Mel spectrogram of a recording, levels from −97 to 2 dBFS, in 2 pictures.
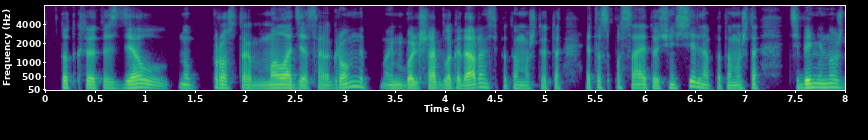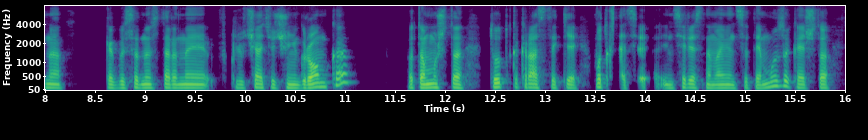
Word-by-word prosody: тот, 120 Hz, -, 0 dB
кто 115 Hz, -, -1 dB
это 110 Hz, 0 st, 0 dB
сделал, 115 Hz, -1 st, +1 dB
ну 115 Hz, -3 st, -4 dB
просто 110 Hz, -3 st, 0 dB
молодец 105 Hz, 0 st, +2 dB
огромный, 115 Hz, -, 0 dB, 0.2 s
м, -, -, -6 dB
ему 105 Hz, 0 st, -2 dB
большая 105 Hz, -1 st, +3 dB
благодарность, 115 Hz, +5 st, +2 dB
потому 100 Hz, 0 st, -5 dB
что -, -, -7 dB
это -, -, -7 dB, 0.2 s
это -, -, -3 dB
спасает 115 Hz, -1 st, -2 dB
очень 110 Hz, +1 st, -2 dB
сильно. 140 Hz, -1 st, +1 dB
Потому 100 Hz, +2 st, -4 dB
что 105 Hz, -, -4 dB, 0.3 s
тебе 125 Hz, +2 st, +5 dB
не 135 Hz, -, +1 dB
нужно 125 Hz, -3 st, 0 dB, 0.4 s
как 115 Hz, -2 st, 0 dB
бы, 115 Hz, -, 0 dB
с 115 Hz, -, -2 dB
одной 120 Hz, 0 st, +2 dB
стороны, 120 Hz, -1 st, +2 dB
включать 120 Hz, +2 st, -2 dB
очень 115 Hz, 0 st, 0 dB
громко. 150 Hz, -, +4 dB, 0.6 s
Потому 125 Hz, +2 st, +4 dB
что 125 Hz, -2 st, +2 dB, 0.2 s
тут 140 Hz, +1 st, +3 dB
как -, -, -6 dB
раз-таки -, -, +1 dB, 0.2 s
Вот, -, -, +1 dB
кстати, 425 Hz, -, -4 dB
интересный 115 Hz, +1 st, -1 dB
момент 115 Hz, 0 st, +1 dB
с 105 Hz, -, -7 dB
этой 110 Hz, 0 st, -1 dB
музыкой, 155 Hz, -4 st, 0 dB
что 115 Hz, -1 st, 0 dB
115 Hz, 170 wpm, -26 LUFS, 110-125 Hz, 0.6 s, тебе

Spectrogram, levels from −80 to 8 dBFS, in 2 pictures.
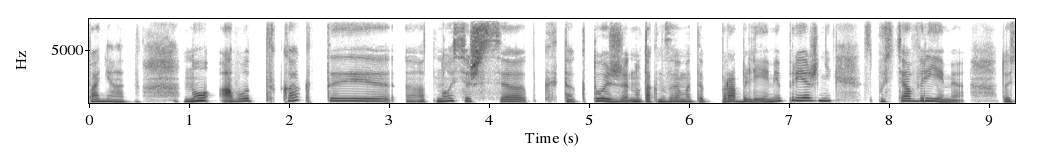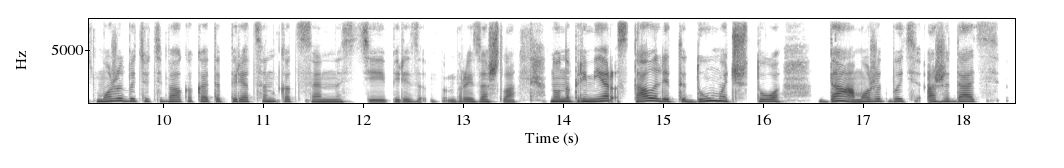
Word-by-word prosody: Понятно. 165 Hz, -3 st, -3 dB, 0.4 s
Но, 220 Hz, +6 st, +5 dB
а -, -, +6 dB
вот 220 Hz, +3 st, -1 dB, 0.2 s
как 255 Hz, +6 st, -2 dB
ты 230 Hz, -2 st, +1 dB, 0.2 s
относишься 200 Hz, -1 st, +2 dB
к -, -, -10 dB
та 180 Hz, -2 st, -4 dB
к -, -, -11 dB
той 225 Hz, -2 st, +3 dB
же, 180 Hz, -2 st, +1 dB
ну, 200 Hz, -, +2 dB
так 185 Hz, -2 st, 0 dB
назовем 175 Hz, 0 st, -1 dB
это, 160 Hz, -1 st, -6 dB
проблеме 175 Hz, +1 st, 0 dB
прежней 255 Hz, -2 st, +2 dB, 0.3 s
спустя 225 Hz, +3 st, -1 dB
время? 215 Hz, -, 0 dB, 0.3 s
То -, -, -6 dB
есть, 165 Hz, +1 st, -5 dB
может 210 Hz, +5 st, +2 dB
быть, 215 Hz, 0 st, -3 dB
у -, -, -2 dB
тебя 190 Hz, 0 st, -3 dB
какая-то 195 Hz, 0 st, -4 dB
переоценка 190 Hz, +1 st, -3 dB
ценностей 160 Hz, -2 st, -3 dB
перез 160 Hz, -1 st, -6 dB, 0.3 s
произошла? 160 Hz, -1 st, -1 dB, 0.3 s
Ну, 200 Hz, 0 st, +4 dB
например, 205 Hz, +3 st, +4 dB
стала 220 Hz, +5 st, +4 dB
ли 200 Hz, -4 st, +3 dB
ты 175 Hz, +1 st, -4 dB
думать, 205 Hz, +5 st, +3 dB
что 185 Hz, -3 st, 0 dB, 0.4 s
да, 215 Hz, +5 st, +4 dB
может 190 Hz, +6 st, 0 dB
быть, 205 Hz, 0 st, -4 dB
ожидать, 195 Hz, +5 st, -1 dB
195 Hz, 135 wpm, -23 LUFS, 170-215 Hz, 0.4 s, а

